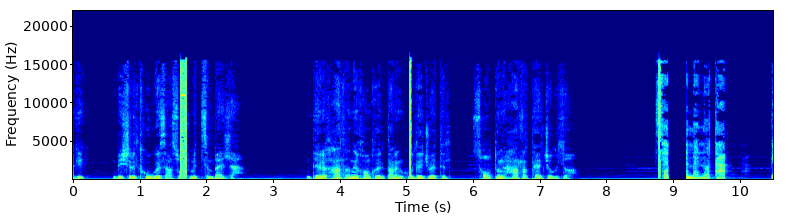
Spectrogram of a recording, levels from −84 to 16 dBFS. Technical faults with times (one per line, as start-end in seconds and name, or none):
1.60-1.70 uninitialised buffer
5.04-5.06 uninitialised buffer
8.78-8.80 uninitialised buffer
8.92-9.20 rebuffering stall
